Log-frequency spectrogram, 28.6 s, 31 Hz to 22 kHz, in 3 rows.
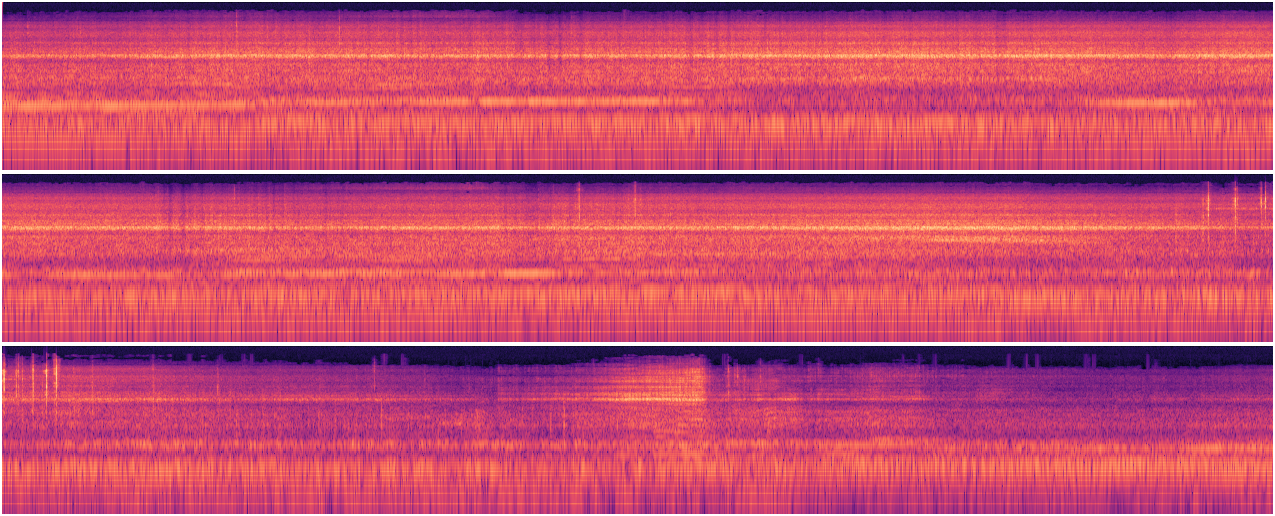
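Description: Race-prepared 1999–2004 Ford Mustang engine heard from inside the car, running hard with changes in pitch through the gears. About twenty seconds in the engine eases off, with a short sharp noise a few seconds later, and it picks up again near the end as the car reaches a corner.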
